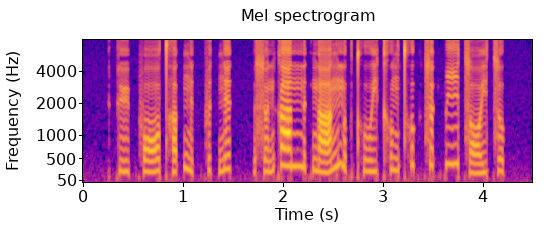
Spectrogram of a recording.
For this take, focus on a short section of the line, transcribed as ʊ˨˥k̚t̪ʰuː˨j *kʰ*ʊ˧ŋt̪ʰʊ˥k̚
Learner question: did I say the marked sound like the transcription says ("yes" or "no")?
yes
